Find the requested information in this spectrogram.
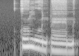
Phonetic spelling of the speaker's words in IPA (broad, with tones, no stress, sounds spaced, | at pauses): k oː˥˩ ŋ w u˨˩ n p ɛː˨˩ m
